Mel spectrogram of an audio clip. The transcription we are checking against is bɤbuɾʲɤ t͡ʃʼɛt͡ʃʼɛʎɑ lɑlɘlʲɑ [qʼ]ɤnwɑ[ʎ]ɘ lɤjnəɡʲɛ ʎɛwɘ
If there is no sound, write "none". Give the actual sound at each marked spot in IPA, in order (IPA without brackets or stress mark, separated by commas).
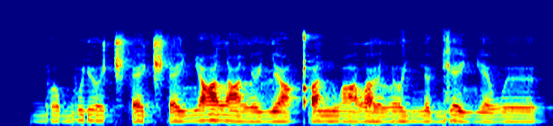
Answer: qʼ, lˠ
